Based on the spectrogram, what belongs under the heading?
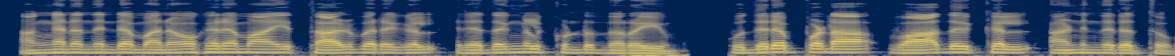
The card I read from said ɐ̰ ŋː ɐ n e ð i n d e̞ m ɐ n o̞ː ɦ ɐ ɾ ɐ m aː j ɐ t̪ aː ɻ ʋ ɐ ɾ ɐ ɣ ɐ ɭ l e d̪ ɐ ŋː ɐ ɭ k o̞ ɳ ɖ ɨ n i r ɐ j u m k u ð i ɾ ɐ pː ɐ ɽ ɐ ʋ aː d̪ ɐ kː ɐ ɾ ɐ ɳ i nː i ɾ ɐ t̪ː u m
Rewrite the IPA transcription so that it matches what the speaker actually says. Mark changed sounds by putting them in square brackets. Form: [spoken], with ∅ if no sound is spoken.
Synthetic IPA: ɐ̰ ŋː ɐ n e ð i n d e̞ m ɐ n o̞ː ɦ ɐ ɾ ɐ m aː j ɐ t̪ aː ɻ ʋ ɐ ɾ ɐ ɣ ɐ ɭ [ɾ] e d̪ ɐ ŋː ɐ ɭ k o̞ ɳ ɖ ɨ n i r ɐ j u m k u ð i ɾ ɐ pː ɐ ɽ ɐ ʋ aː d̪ ɐ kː ɐ [l] ɐ ɳ i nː i ɾ ɐ t̪ː u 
